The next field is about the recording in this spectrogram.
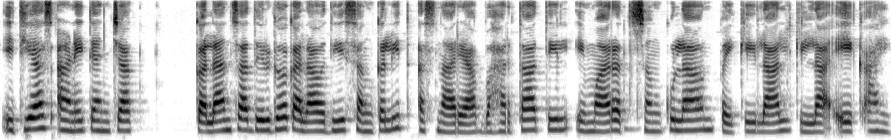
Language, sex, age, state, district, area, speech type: Marathi, female, 30-45, Maharashtra, Amravati, urban, read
